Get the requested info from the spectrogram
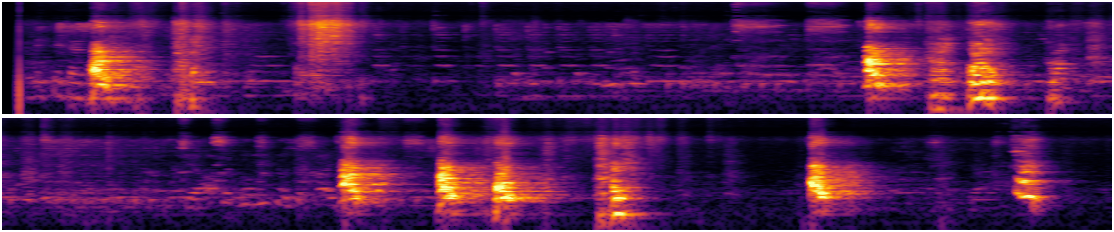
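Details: A Rottweiler, on seeing a rat, gives deep, loud barks in short bursts, with talking and faint music in the background.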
